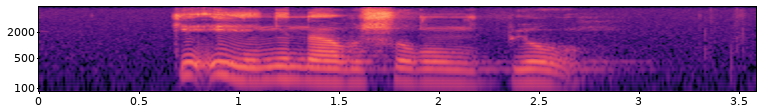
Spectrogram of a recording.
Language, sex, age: Northern Sotho, male, 19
